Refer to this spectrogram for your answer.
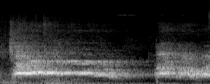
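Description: A dog barks in two drawn-out, tonal, almost whining calls, the first long and the second shorter after a brief gap, loud and alone with no talking.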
